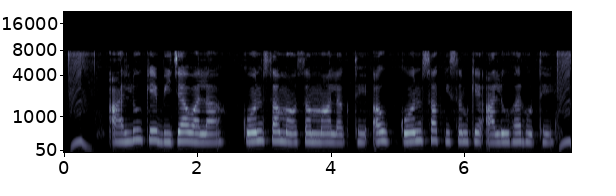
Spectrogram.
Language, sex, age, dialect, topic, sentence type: Chhattisgarhi, female, 25-30, Northern/Bhandar, agriculture, question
